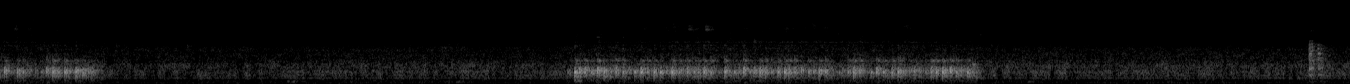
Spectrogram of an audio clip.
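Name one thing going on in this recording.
A man exhales a long breath.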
